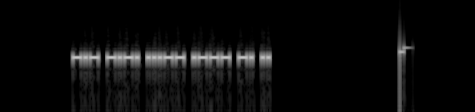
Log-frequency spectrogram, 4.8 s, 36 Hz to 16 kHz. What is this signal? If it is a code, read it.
Morse code, heard as a keyed tone, about 42 wpm, 700 Hz. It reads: KC3JNI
